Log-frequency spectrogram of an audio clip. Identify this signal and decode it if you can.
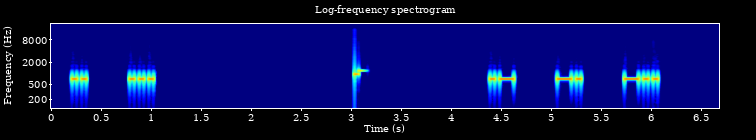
Morse code, heard as a keyed tone, about 25 wpm, spaced as for 14 wpm, 700 Hz. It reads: IS AND
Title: 3x Character Spacing - Top 100 Words - 25wpm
